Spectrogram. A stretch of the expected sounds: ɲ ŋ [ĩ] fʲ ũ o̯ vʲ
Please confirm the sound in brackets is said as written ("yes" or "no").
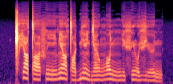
no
